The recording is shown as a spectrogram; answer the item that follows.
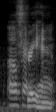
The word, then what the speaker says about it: Strahan: and uh ryan seacrest am i saying that last name right strahan all right and i've seen the guy a million times and i never quite hear his last name i wasn't a big sports fan he's a sports guy um since 2001 what talk show personality straight hand oh okay it is separate all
